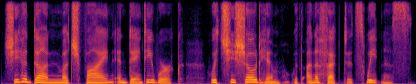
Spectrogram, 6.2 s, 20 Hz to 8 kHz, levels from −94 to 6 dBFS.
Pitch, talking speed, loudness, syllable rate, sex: 185 Hz, 145 wpm, -19 LUFS, 3.8 syllables/s, female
